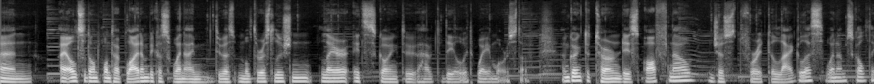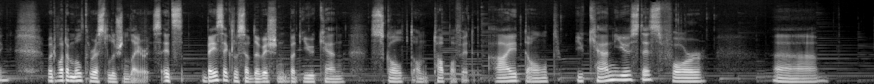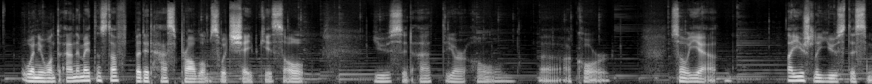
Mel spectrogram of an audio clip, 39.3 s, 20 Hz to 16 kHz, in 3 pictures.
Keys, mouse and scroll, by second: 1.9-3.3 drag, 4.3 click, 4.9 click, 10.7 click, 11.2 click, 18.4 click, 20.0 click, 20.4 shift+click, 20.9 f, 22.0 click, 22.9 ctrl+z, 23.3 space, 27.0 f, 27.6 shift+click, 28.0 click, 28.6 shift+click, 28.9 f, 30.4 ctrl+z, 33.7 shift+click, 34.1 click, 34.4 f, 34.9 click, 35.6 shift+click, 35.9 click, 36.6 shift+middle click, 36.9 middle click, 37.8 shift+middle click, 38.5 middle click.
